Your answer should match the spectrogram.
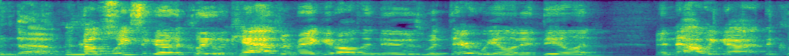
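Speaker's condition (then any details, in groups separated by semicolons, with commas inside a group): No condition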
